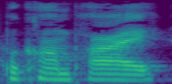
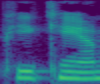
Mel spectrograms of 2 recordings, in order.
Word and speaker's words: pecan: My family in northern Pennsylvania does not have pecan pie at their Thanksgiving. Wait, is it pecan or pecan? It's pecan. I say pecan. You say it wrong.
